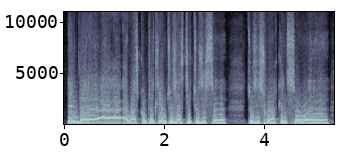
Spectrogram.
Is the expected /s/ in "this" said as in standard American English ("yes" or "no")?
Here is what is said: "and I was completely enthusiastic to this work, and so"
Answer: yes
